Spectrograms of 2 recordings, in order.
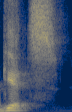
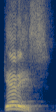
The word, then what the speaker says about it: Gittes: And of course, the other thing that people will remember from the movie, those who've seen it, is that John Huston could not pronounce Gittes. – Right. – He pronounced it Gittes.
